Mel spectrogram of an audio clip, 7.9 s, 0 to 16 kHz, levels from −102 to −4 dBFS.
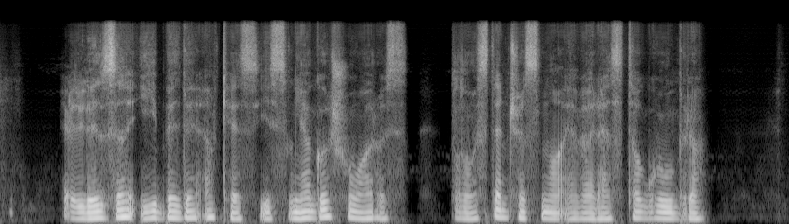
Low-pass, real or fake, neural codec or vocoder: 10.8 kHz; fake; codec, 16 kHz in and 24 kHz out, 0.8 kbps, FocalCodec, streaming, 65536 codes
